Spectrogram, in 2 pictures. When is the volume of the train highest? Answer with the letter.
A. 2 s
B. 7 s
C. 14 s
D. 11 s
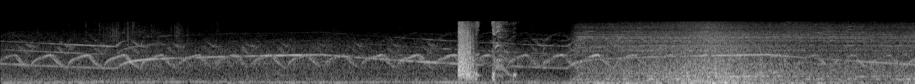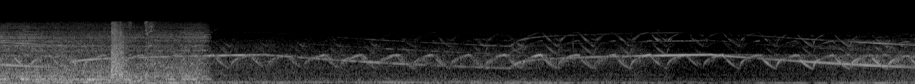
B.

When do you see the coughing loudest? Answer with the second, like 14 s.
5 s.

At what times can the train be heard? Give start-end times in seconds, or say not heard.
5.7-11.3.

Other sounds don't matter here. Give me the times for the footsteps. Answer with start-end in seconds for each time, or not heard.
not heard.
